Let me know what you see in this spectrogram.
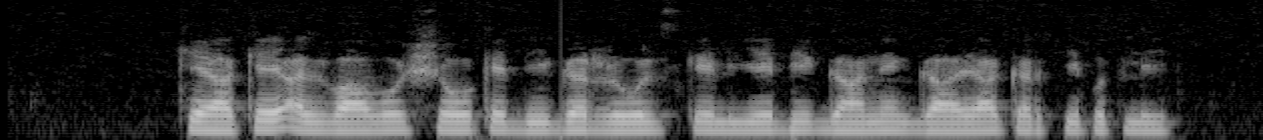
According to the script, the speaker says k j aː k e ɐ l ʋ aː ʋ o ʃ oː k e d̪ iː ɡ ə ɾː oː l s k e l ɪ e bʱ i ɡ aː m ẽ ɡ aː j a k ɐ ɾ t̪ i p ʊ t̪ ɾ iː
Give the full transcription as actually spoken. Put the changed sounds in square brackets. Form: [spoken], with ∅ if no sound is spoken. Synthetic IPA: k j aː k e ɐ l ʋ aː ʋ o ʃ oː k e d̪ iː ɡ ə ɾː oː l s k e l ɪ e bʱ i ɡ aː [n] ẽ ɡ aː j a k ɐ ɾ t̪ i p ʊ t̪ [l] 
